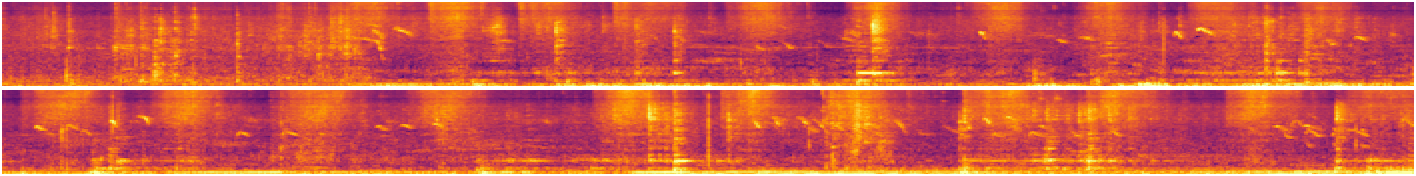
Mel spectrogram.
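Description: Metal shovels scraping and digging into dry, packed dirt in irregular strokes, with a straw broom sweeping the ground near the end. Chickens cluck now and then.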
